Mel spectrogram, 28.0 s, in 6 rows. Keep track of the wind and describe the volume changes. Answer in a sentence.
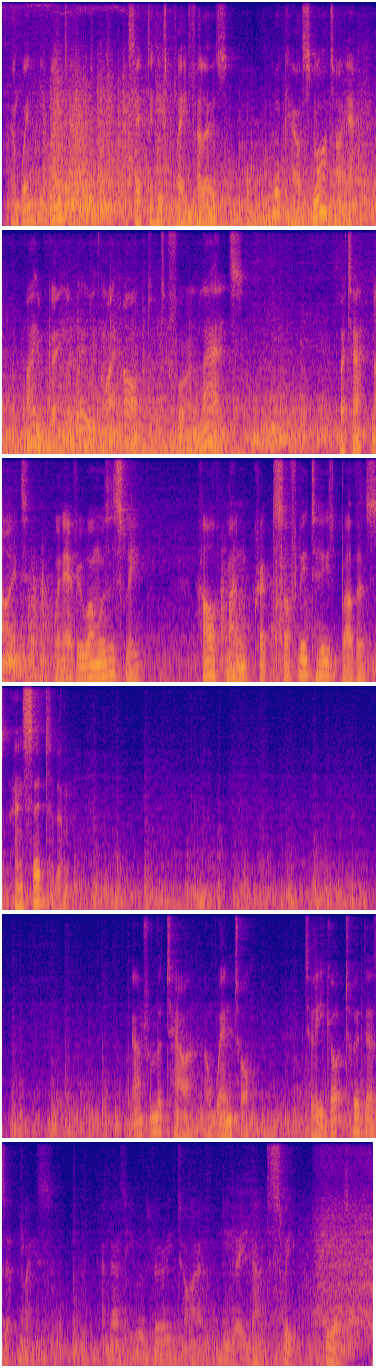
The loudness of the wind goes down.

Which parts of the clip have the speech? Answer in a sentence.
You can hear the speech from 0.1 to 7.8 s, from 8.8 to 15.1 s and from 20.3 to 27.9 s.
